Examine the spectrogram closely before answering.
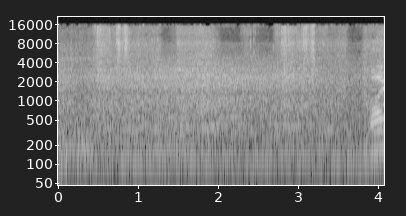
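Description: Paper banknotes rustle in a hand.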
